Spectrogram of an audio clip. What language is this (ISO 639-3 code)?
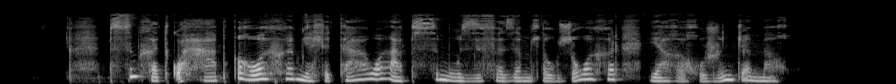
kbd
